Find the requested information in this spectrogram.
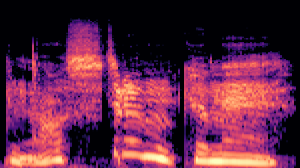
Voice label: humanoid female; Stellaris; humanoids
